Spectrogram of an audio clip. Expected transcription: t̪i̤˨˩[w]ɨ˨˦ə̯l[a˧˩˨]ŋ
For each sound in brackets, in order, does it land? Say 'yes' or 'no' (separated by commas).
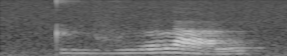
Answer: no, yes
